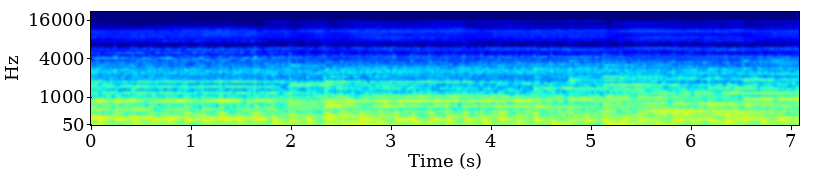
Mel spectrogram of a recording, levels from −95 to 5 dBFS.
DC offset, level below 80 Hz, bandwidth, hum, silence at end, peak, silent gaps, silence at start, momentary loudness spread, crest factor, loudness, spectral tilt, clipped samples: under 0.1%; -42 dBFS; 16 kHz; none; 0 s; -18 dBFS; none; 0 s; 2 LU; 14 dB; -31 LUFS; -7.5 dB/octave; under 0.1%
